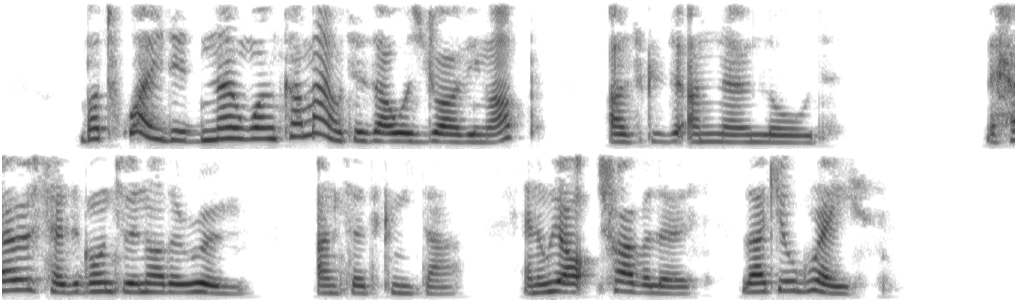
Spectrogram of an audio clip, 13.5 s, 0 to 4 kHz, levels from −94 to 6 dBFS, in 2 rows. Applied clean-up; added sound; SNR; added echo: none; none; none; none.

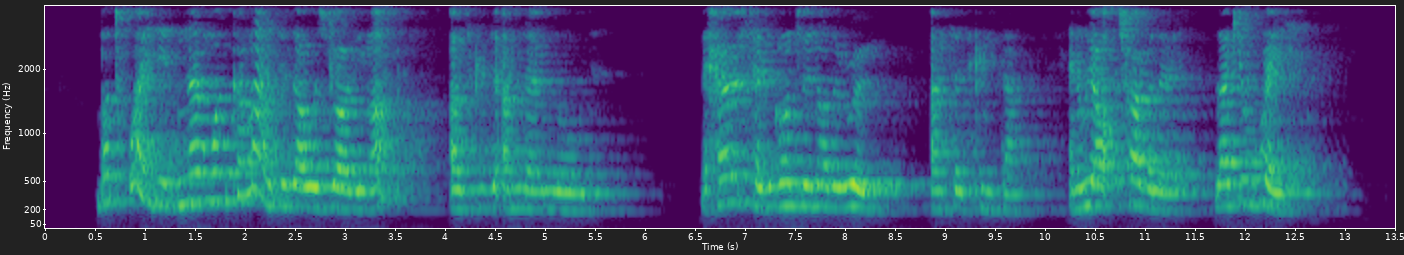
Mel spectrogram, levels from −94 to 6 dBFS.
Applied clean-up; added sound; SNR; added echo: none; none; none; reverberation time 1.1 s.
